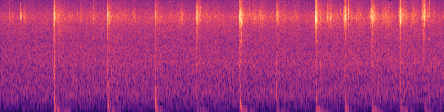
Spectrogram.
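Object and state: Hollow ground underfoot.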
